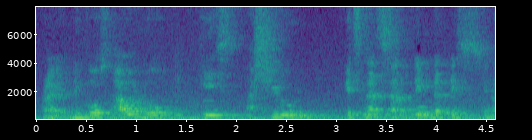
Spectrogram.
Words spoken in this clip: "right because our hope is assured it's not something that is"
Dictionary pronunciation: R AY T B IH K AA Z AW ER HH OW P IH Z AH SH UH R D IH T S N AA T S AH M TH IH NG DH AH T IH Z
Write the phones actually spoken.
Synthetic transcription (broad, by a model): R AY T B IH K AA S AW ER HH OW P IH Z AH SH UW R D IH T S N AA T S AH M T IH NG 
